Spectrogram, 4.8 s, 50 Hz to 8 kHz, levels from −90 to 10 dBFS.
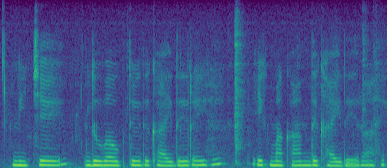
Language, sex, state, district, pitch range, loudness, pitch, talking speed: Hindi, female, Bihar, Lakhisarai, 190-205 Hz, -16 LUFS, 195 Hz, 160 wpm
